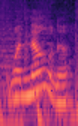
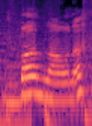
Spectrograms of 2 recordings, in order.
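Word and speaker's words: Willona: neighbor and family friend wona when I was a child I always called this character balona I I never knew until I got older the proper pronunciation for that character but good time was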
